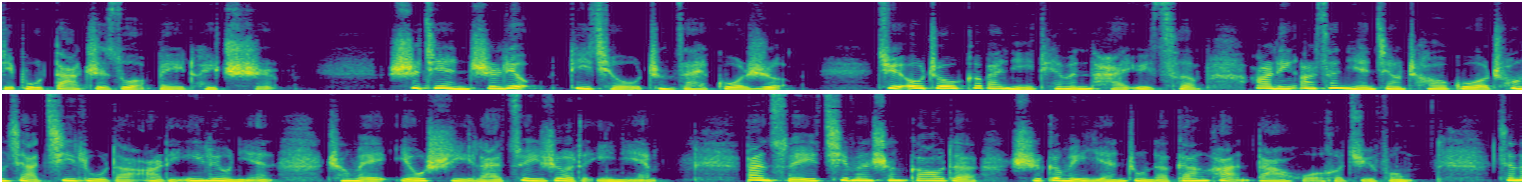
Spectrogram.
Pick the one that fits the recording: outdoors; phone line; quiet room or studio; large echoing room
quiet room or studio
